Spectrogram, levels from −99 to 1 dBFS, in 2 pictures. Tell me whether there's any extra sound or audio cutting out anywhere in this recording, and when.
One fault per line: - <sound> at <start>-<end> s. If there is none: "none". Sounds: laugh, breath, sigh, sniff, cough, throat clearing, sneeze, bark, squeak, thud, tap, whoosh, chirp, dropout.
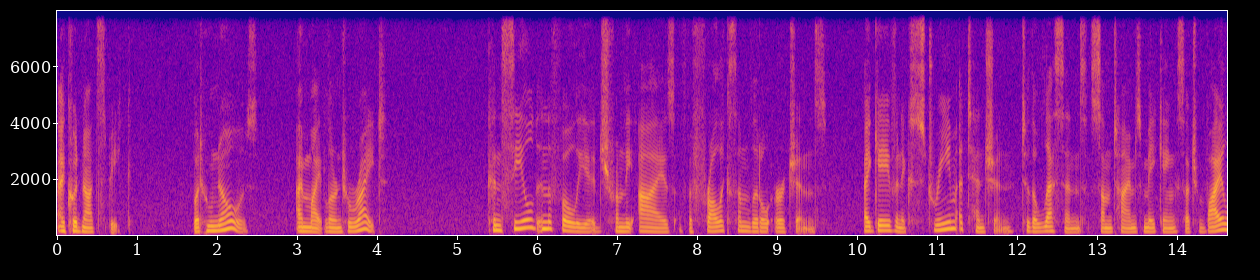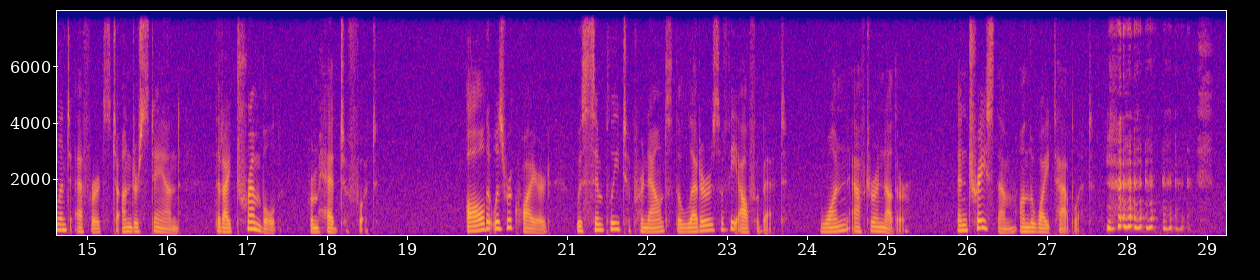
- laugh at 27.7-29.1 s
